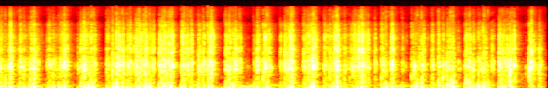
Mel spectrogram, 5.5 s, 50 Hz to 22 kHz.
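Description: A small, hollow blue plastic PS4 game case for The Last of Us Part 2, closed and possibly still in its wrapping, is held in both hands and tapped and scratched with the fingertips. Quick, dry clicks and scratchy bursts repeat steadily with faint crinkling, centered around 900 Hz with bright upper detail and almost no ring.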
